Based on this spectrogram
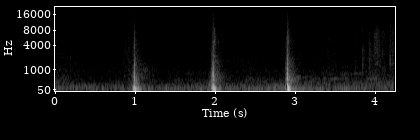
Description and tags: Hit Punch Golpes fuertes
Hitting lots of clothes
